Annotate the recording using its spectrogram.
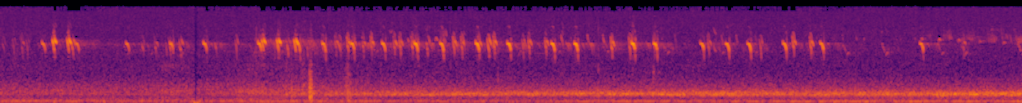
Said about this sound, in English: I hear the calls of more wild birds.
